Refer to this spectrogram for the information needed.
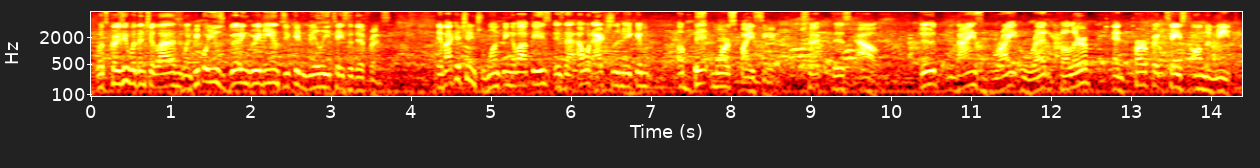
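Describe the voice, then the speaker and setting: A man talking at a fairly quick pace with ordinary pitch variation over loud background noise. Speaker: food vlogger. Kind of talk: casual vlog chat. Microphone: phone near.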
